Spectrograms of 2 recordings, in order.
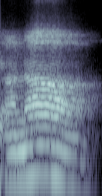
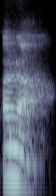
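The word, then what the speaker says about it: أنا: This means that this alif should not be pronounced. Okay. Do not say ana, because if you stretch this word, then you are actually pronouncing noon and alif together.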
